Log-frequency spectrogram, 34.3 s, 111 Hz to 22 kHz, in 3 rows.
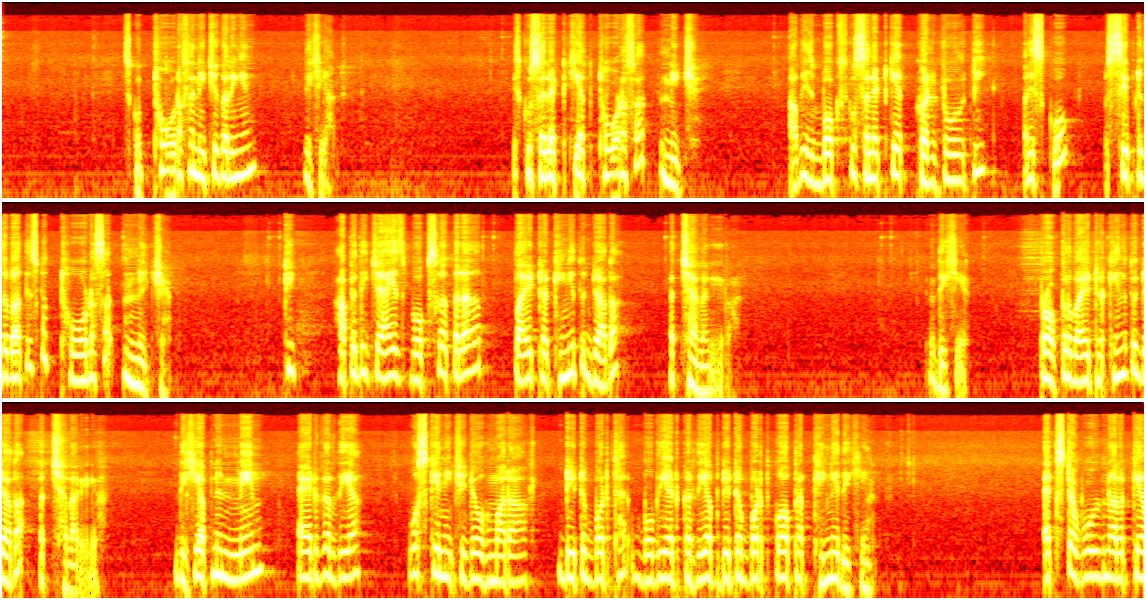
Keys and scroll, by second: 9.1 ctrl+t, 12.7 ctrl+t, 31.2 ctrl+t, 32.4 ctrl+t.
